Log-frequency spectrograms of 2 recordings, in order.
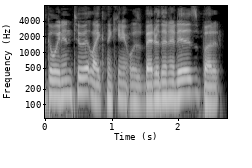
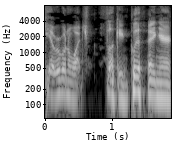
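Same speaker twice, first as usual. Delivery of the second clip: imitated child's voice, go-to kid voice. Recalling his stepmom's step-nephew at Thanksgiving, imitating a kid's voice. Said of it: "my go-to voice for like children".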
